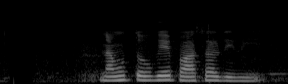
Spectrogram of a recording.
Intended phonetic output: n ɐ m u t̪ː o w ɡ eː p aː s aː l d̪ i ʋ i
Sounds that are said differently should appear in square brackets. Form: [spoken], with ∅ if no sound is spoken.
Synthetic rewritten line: n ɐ m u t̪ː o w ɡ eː p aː s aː l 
